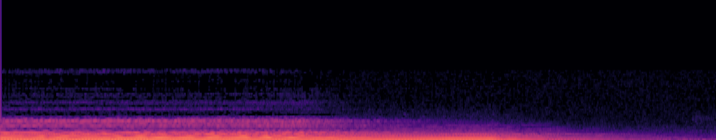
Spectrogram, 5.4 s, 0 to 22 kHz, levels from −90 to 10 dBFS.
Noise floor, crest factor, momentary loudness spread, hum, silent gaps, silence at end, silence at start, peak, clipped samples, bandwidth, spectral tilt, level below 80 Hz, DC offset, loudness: -50 dBFS; 14 dB; 12 LU; none; none; 0.2 s; 0 s; -8 dBFS; under 0.1%; 3.9 kHz; -9 dB/octave; -30 dBFS; under 0.1%; -24 LUFS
